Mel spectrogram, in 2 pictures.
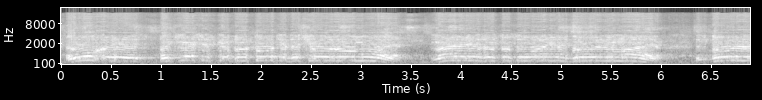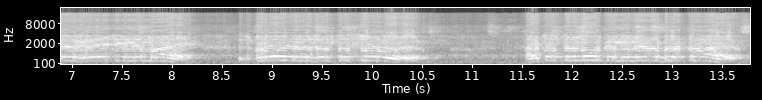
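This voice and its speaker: A man acting as a ship's radio operator, giving a measured, formal report over a marine radio transmission. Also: extremely high pitch. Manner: measured, official radio procedure. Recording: noisy, echoey, distant marine radio.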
